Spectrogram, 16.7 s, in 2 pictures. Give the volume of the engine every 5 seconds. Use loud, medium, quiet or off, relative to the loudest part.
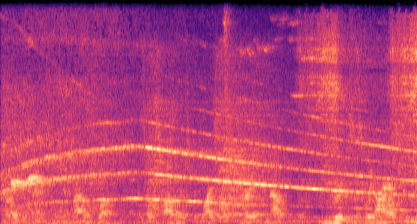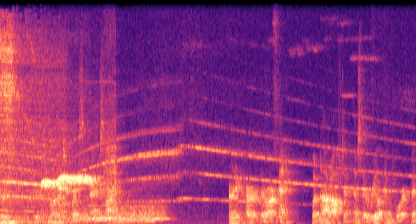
quiet, loud, loud, off.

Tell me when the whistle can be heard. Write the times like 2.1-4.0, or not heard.
0.3-0.8, 9.1-10.7.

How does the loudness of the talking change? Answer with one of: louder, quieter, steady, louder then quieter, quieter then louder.
louder.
